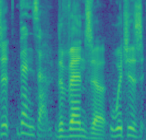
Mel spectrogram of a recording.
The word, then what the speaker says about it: Venza: vienza oh the benza yes that's how you pronounce it the Venza which is it's kind of a cross between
